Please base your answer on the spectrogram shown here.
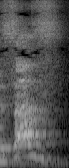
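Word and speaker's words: ו: la dernière lettre, le Vav. Le Vav. Alors cette lettre a une particularité, ça se prononce V. V. Mais V, pourquoi je mets ça? Mais auparavant, ça se prononçait OUE.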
